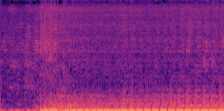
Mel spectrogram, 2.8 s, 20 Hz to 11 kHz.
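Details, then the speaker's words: Scirocco R that sat with a dead battery, started and left idling: lumpy, uneven idle; the live misfire counter shows only cylinder 2 misfiring, so heavily that likely no combustion happens there. "yeah she still misfiring after I let the engine idle for a bit I decided to start my life misfire counter on every cylinder to see where the misfires are coming from and as you can see only cylinder number two is misfiring"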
